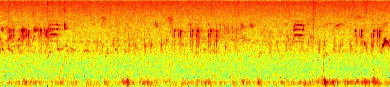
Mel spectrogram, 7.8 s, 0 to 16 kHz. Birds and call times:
Gray-backed Camaroptera (Camaroptera brevicaudata): 4.0s

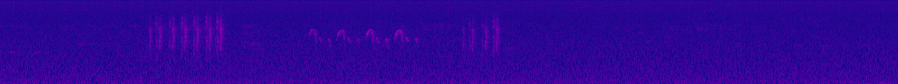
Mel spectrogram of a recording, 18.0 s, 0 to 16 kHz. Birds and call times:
Brown Babbler (Turdoides plebejus): 3.9s, 9.7s

